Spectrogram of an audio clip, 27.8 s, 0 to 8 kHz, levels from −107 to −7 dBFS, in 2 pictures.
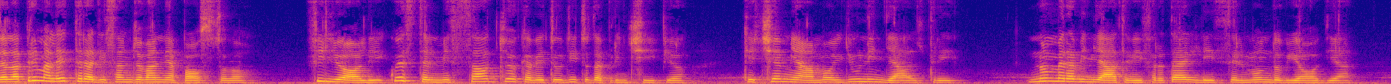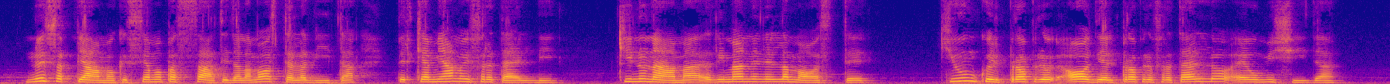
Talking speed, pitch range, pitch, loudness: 130 wpm, 180-230 Hz, 205 Hz, -24 LUFS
